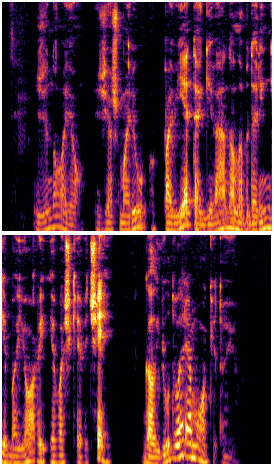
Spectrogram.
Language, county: Lithuanian, Marijampolė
